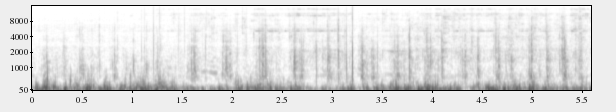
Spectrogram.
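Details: Clydesdale pair driven in harness by their visiting Scottish owner; crisp clip-clop of hooves repeating rapidly, with low wheel rumble and a voice briefly heard.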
